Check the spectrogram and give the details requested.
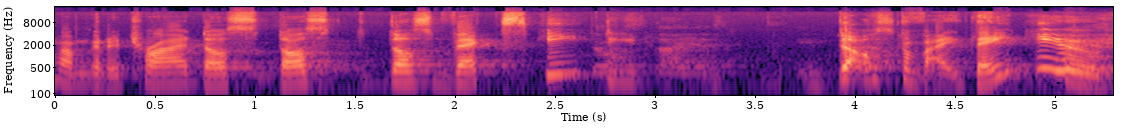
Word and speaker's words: Dostoevsky: Russian novelist Fyodor, I can't even pronounce the last name, I'm going to try, Dostoevsky? Thank you. Dostoevsky made a dramatic claim in his book, The Idiot.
